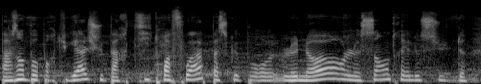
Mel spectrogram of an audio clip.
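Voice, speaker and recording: Moderate-paced speech from a woman, medium in pitch, ordinary in pitch variation, amid noticeable background noise. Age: 70s. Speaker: travel sketchbook artist. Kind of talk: interview. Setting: festival stand studio. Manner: halting.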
